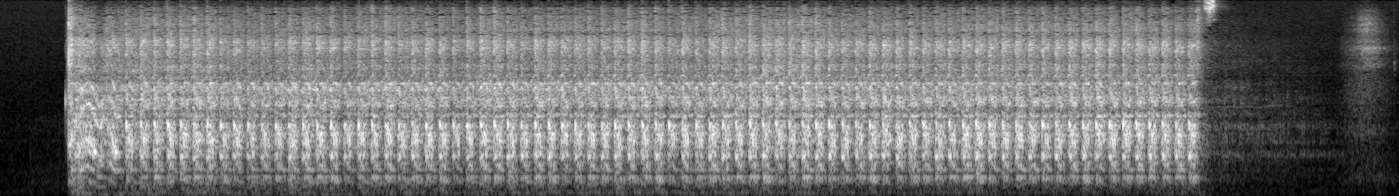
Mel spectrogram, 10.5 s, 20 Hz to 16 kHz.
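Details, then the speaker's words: 2005 Ford F350 6.0 Power Stroke diesel, neglected about two years, after oil change: starter cranked via solenoid wire jumped to battery positive, even chug about three beats a second for eight seconds without firing, priming oil. "Give the starter a second to cool down. Let's hit it one more time. Alright, that should be primed enough."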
